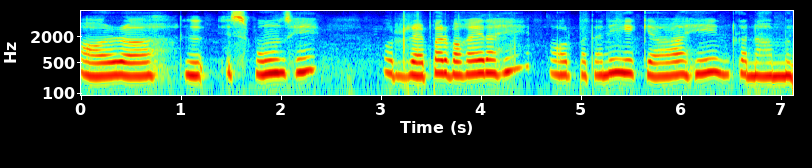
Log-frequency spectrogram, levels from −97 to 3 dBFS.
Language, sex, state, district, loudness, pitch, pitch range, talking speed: Hindi, female, Punjab, Fazilka, -14 LUFS, 275 Hz, 260-295 Hz, 145 wpm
